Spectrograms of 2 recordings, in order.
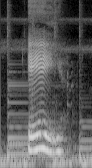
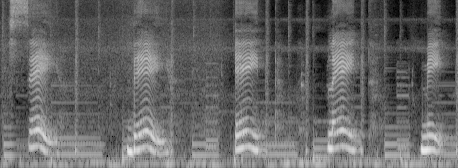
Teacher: This sound is actually a diphthong, a combination of 2 vowel sounds. It starts with a mid-front unrounded vowel and glides toward a high-front unrounded vowel. This sound is made by your lips moving sideways, and the mouth slightly wider than when we made E sound.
